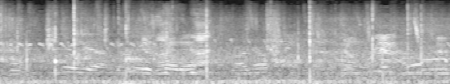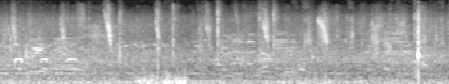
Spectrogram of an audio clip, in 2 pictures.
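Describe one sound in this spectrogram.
Paddles strike a plastic ball back and forth with sharp pops.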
